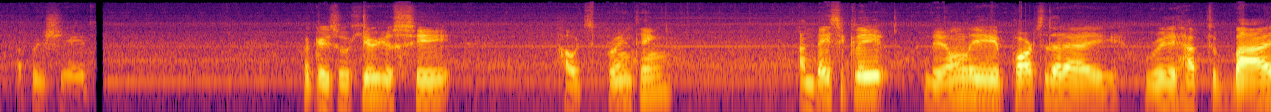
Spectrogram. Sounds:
Speech, Printer

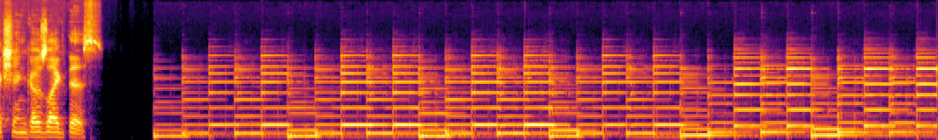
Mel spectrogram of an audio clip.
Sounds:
tapping guitar

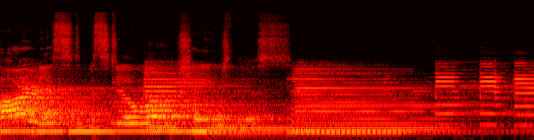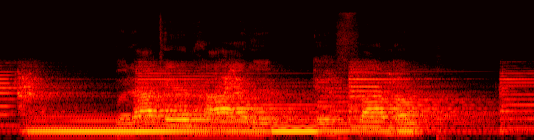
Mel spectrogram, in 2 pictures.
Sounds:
Music, Effects unit

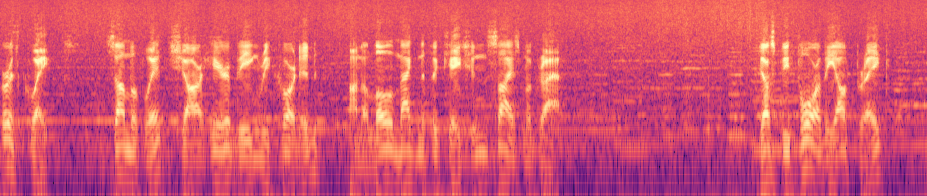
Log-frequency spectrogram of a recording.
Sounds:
Speech

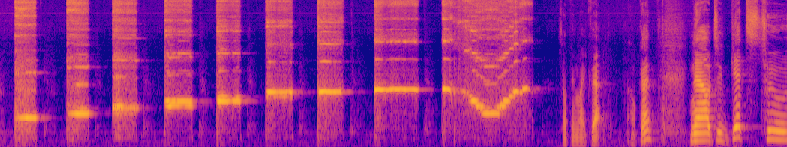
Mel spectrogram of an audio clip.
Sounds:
Musical instrument, Music, Speech, Wind instrument

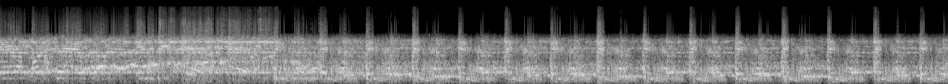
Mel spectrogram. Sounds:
Music

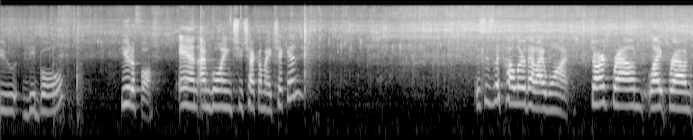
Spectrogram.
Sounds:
inside a small room, Frying (food), Speech

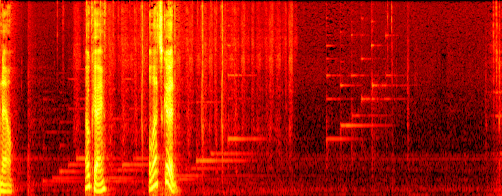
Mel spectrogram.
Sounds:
Speech, Music

